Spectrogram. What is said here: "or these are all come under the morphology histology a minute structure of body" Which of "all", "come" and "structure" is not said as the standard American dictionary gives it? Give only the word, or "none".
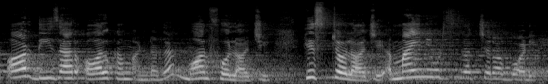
none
